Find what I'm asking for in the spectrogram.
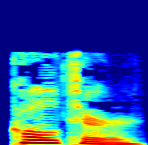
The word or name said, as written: colter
